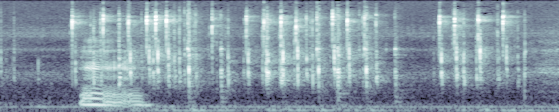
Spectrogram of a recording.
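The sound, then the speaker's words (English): Rapid typing on a computer keyboard: many sharp key clicks in an uneven, continuous patter over a low steady hum, with a brief voice sound near the start. “Here we go. I'm just going to type it in.”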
